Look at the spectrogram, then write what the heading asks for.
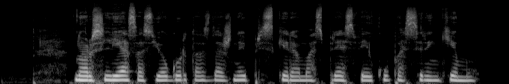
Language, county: Lithuanian, Panevėžys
